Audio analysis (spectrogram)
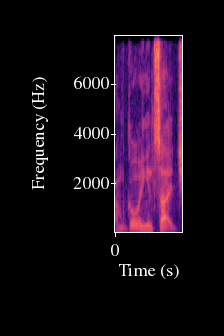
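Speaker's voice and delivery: plain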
